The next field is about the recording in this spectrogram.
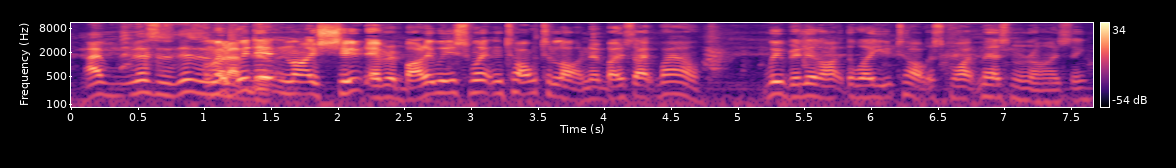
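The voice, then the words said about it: British accent. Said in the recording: “I'm picking up your accent. It sounds so fun.”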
